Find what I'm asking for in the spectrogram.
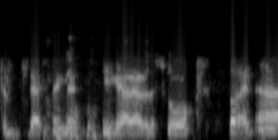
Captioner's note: people chuckling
